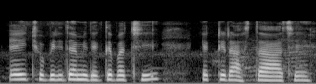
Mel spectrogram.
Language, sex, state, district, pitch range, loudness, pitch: Bengali, female, West Bengal, Cooch Behar, 200-225 Hz, -16 LUFS, 220 Hz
